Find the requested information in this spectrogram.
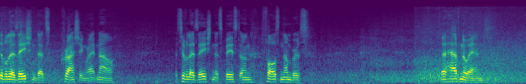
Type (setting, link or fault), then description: setting, outdoors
